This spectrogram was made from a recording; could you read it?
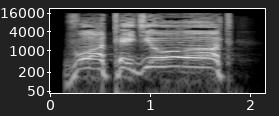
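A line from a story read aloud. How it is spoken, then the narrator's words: Yelling. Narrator (Russian): орал Лесли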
